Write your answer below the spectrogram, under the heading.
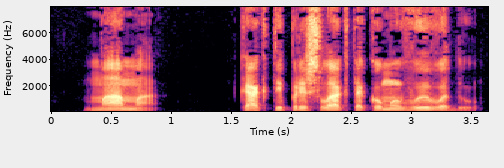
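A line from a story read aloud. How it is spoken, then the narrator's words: Soft, gentle, embarrassed question. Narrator (Russian): негромко и мягко спросил Ронни, испытывая неловкость и стыд за вспышку раздражения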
